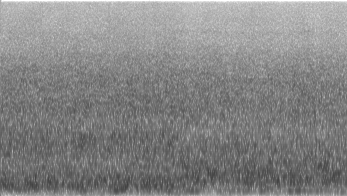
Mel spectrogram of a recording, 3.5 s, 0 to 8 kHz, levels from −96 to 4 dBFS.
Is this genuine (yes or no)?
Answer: no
